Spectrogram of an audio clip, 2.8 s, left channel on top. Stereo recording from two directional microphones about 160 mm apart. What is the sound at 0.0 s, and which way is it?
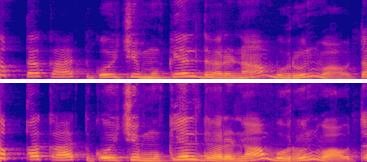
A woman's voice, 20° right (ahead or behind).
